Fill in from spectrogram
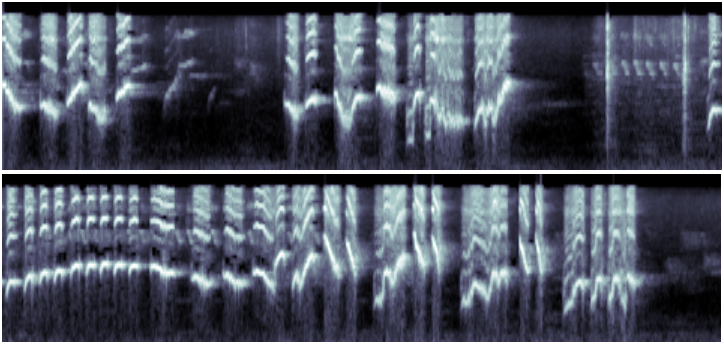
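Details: White-rumped shama song used to provoke another shama into singing: repeated phrases of quick, looping whistled notes, a brief pause, then a long rolling series of arched whistles rising and falling.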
